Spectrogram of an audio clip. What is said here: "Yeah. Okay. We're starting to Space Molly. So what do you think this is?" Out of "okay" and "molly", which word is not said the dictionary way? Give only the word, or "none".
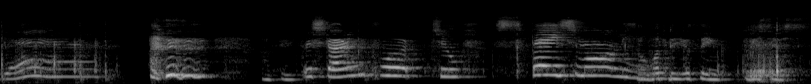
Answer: molly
